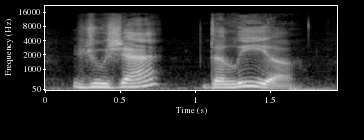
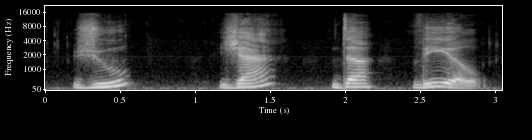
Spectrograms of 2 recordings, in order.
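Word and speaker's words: Rouget de Lisle: 好了，这个词呢是典型的法语词，我们要按法语来发音了。 Rouget de Lille， Rouget de Lille， Rouget de Lille，这是著名的马赛曲的作者。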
